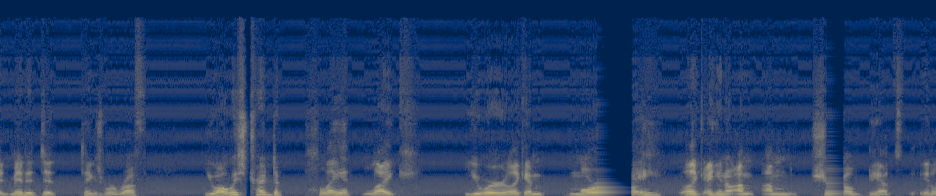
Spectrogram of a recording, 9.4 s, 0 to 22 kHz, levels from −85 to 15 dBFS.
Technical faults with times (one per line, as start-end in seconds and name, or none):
0.00-9.37 DECT cordless phone buzz
2.45-2.52 short concealed packet loss
5.98-6.33 long network dropout
8.27-8.45 long network dropout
